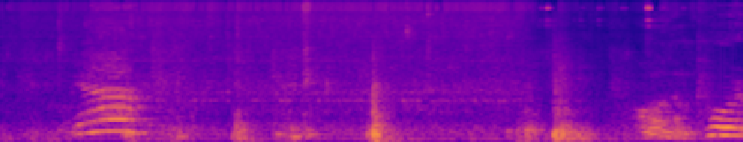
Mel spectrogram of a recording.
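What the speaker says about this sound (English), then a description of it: "Turn the sink on again. Yeah, wash my hands." A bathroom sink tap runs in short bursts of splashing water while hands are washed, close by, with a voice talking over it and some clunks between the bursts.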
